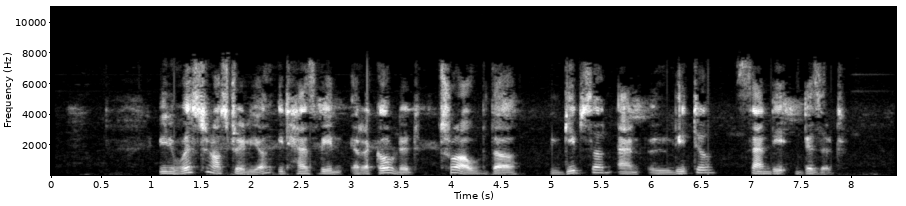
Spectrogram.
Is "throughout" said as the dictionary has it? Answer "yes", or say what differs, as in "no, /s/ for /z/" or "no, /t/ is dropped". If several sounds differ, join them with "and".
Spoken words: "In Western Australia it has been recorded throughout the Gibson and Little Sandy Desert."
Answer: no, /t/ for /θ/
